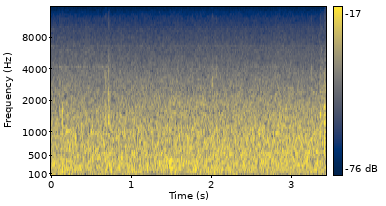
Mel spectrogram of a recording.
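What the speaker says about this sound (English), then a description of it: "Lura Falls down there." Leura Falls waterfall far below in a canyon, heard as a faint, steady broadband rush of falling water with no voices.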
